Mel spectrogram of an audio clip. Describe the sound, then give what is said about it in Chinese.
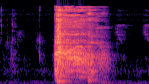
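A single harsh cough, about half a second long, bursts out after a mint drink went down the wrong way into the throat, loud against otherwise near-silence. “把一个薄荷喝到嗓子里面去了”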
